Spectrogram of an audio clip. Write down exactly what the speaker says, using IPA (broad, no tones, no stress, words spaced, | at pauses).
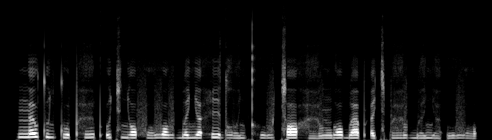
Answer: ŋɛtʷɪʎtʷɛ pʰɛ̤pʼucʎɔ fɔ̤vɔvbɛʎɛ hidʁʷæ̤ʎkʰṳv cɒ hæ̤vŋɡɔ bæpʼæc pæ̤v bɛ̤ʎæ̤ ʔṳvɔ̤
